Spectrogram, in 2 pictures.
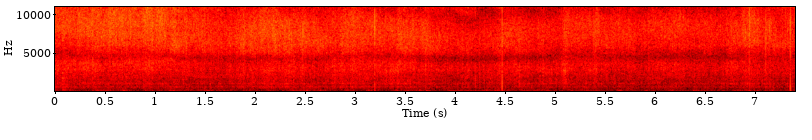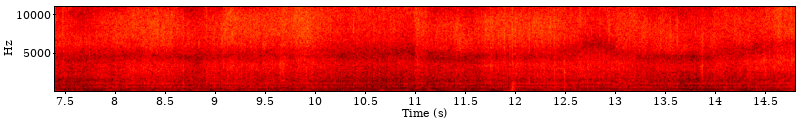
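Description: Vegetables fry in a hot pan for chicken Cajun pasta, making a loud, continuous hissing sizzle that holds steady throughout, with no talking.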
